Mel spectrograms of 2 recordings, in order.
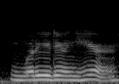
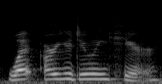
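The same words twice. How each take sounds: First: It is said at a normal speed. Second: It is said slowly and drawn out.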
